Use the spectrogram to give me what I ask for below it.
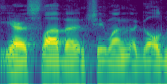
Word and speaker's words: Yaroslava: did I know she was, I'm terrible at pronouncing Ukrainian names, but I know it's Yaroslava, and she won the gold medal in the high jump in the Paris Olympics.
